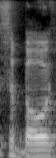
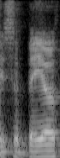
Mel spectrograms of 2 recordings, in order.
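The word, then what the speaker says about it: C'baoth: book and sabo sebaoth i always said so both i'm trying to reach her most to say sabae oath because uh zahn in his annotations pronounced it correctly for me so sebale we learned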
